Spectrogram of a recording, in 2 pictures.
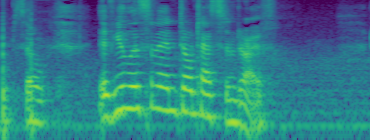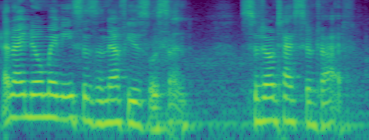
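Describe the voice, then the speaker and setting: A woman with a Boston accent speaks at a moderate pace in a medium pitch with ordinary pitch variation, leaving long, frequent pauses. Audible room echo surrounds her voice. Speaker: podcast host. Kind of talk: casual chat.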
